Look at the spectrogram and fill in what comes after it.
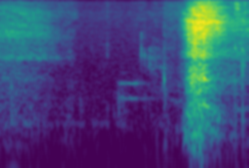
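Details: Sudden loud snort-like burst of breath after a near-silent pause: a simple vocal tic in a person with Tourette syndrome, on a bad day, described as an average mild, not severe, case.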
